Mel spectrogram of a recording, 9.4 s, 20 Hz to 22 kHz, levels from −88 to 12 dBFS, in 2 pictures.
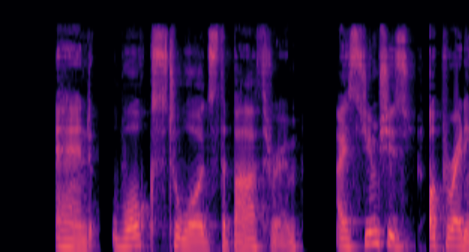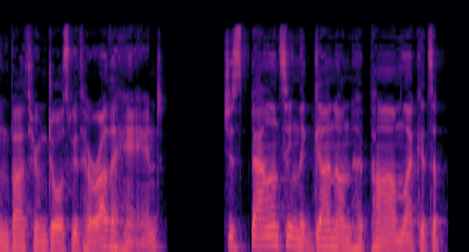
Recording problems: none

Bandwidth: 14 kHz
